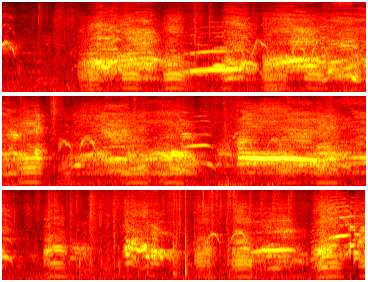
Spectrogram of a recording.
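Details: Repeated nasal honking from domestic geese in the Philippines, a guarding, aggressive flock, with honks rising and falling in long noisy runs that overlap one another.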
